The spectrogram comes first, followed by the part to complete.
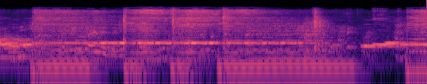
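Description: Trot karaoke backing track playing an instrumental passage: a steady bass line with guitar and a long held lead note, no singing.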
